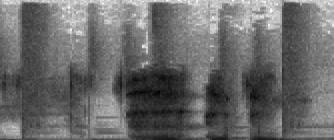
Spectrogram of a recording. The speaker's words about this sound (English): Like, y'all might hear me try to clear my throat because I'm trying to. But y'all just bear with me.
